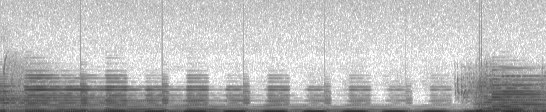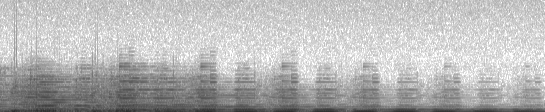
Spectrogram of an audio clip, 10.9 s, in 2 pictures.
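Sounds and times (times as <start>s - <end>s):
rhythm guitars in F sharp: 0.0s - 10.9s.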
